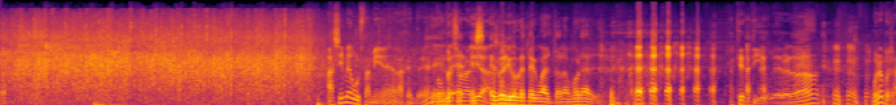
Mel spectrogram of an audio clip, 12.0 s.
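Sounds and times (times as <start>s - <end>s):
applause: 0.0s - 4.9s
speech: 4.4s - 11.9s
laughter: 7.9s - 11.9s.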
